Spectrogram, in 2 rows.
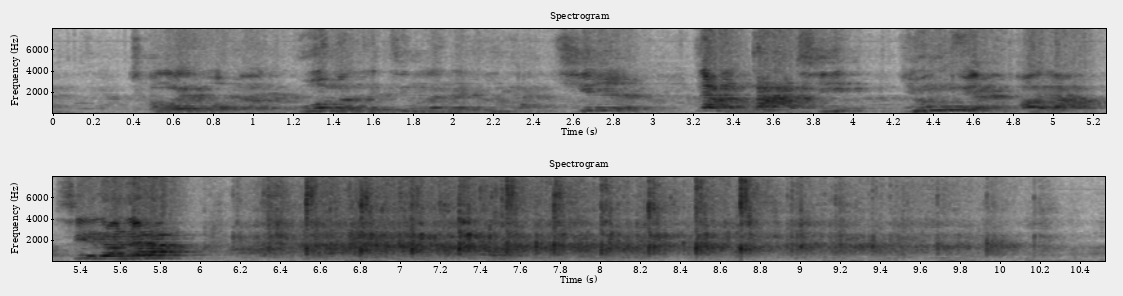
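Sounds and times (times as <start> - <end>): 
speech: 0.5 - 6.3
audience applause after a speech: 6.0 - 10.5.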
